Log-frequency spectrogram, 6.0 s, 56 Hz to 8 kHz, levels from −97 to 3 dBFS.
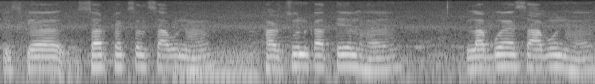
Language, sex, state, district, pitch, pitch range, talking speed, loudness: Hindi, male, Bihar, Supaul, 145 Hz, 135-155 Hz, 120 wpm, -20 LUFS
